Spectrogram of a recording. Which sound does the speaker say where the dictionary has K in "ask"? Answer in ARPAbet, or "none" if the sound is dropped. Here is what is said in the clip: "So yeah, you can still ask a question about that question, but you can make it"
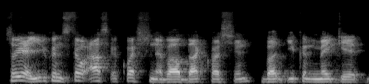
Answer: K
